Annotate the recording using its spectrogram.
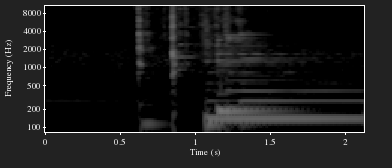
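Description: Gentle acoustic guitar background music: one chord dies away, then a new chord is plucked just over half a second in and rings on, louder from about a second in.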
